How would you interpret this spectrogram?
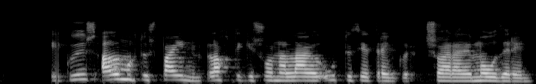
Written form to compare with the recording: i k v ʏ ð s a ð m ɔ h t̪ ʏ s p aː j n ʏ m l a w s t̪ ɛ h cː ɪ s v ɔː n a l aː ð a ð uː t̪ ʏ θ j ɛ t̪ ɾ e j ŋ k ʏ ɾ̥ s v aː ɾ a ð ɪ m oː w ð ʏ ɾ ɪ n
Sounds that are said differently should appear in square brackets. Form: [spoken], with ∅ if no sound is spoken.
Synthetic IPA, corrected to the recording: i k v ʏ ð s a ð m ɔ h t̪ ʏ s p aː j n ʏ m l a w [h] t̪ ɛ h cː ɪ s v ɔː n a l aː [ɣ] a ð uː t̪ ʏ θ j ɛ t̪ ɾ e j ŋ k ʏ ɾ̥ s v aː ɾ a ð ɪ m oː w ð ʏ ɾ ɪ n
